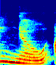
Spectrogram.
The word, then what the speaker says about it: know: E aí eu fiz questão de relembrar para você que essa palavra know, do verbo saber ou conhecer, tem exatamente a mesma pronúncia do know, do não. Certo? É esse O fechadinho, né? Oh, no. E o K é mudo.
